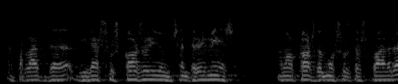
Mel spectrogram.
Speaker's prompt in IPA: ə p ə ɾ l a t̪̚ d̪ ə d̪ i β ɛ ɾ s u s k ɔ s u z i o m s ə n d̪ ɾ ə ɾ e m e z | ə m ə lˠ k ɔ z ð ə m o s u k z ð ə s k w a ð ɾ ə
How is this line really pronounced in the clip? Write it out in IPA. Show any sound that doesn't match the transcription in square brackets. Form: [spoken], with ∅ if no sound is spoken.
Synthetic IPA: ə p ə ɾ l a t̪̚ d̪ ə d̪ i β ɛ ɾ s u s k ɔ [z] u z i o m s ə n [t̪] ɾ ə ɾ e m e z | ə m ə lˠ k ɔ z ð ə m o s u [∅] z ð ə s k w a ð ɾ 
